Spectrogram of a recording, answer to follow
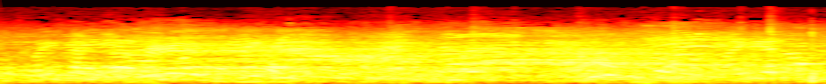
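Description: Indistinct chatter of many overlapping voices echoing in a large sports hall, with a sharp click of a racket striking a shuttlecock near the end.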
